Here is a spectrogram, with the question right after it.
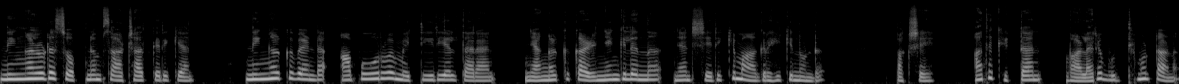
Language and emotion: Malayalam, sad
